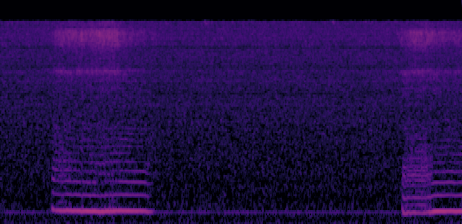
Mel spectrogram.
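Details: Sixteen-year-old male cat asleep indoors, snoring: a steady, low humming drone with faint overtones lasts about a second, then quiet, then a second humming breath begins about three and a half seconds later; a quiet room otherwise.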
